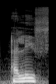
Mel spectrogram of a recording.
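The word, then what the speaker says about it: ألف: করে বাংলা প শেষে আলিফ আলিফ বলে আসলে এটা আলিফ আলিফ আর আলিফে কোন টান নেই এটা দ্রুত বলতে হবে আলিফ এখানে দেখুন ক্রস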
